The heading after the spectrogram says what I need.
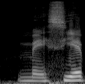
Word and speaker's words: Monsieur: ¿Está bien pronunciado? Probablemente no. Messier Periné.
